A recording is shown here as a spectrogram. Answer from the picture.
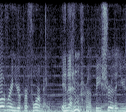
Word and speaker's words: Edinburgh: And the guy got up and he said, "It's great to be back in Edinburg." And everybody kind of cringed in the audience. So if you go over and you're performing in Edinburgh, be sure that you say Edinburgh uh when you get there.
